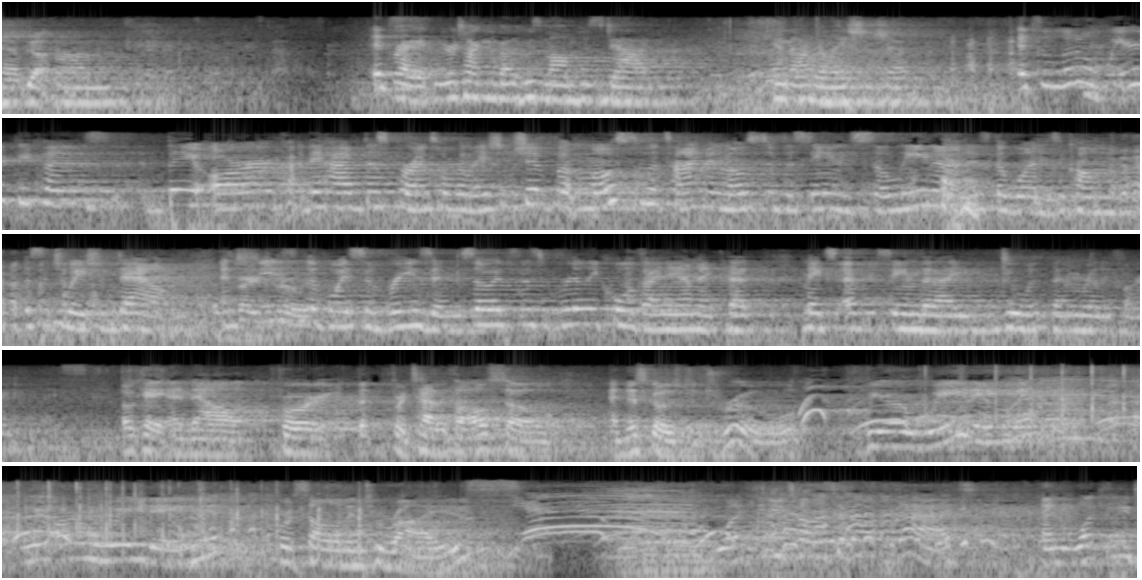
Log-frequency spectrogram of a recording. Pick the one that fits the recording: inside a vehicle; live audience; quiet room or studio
live audience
